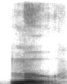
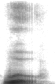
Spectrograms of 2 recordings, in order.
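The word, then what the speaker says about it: 無: It was just this one single powerful syllable, moo. In Chinese, it's woo, and it means no or not or without.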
